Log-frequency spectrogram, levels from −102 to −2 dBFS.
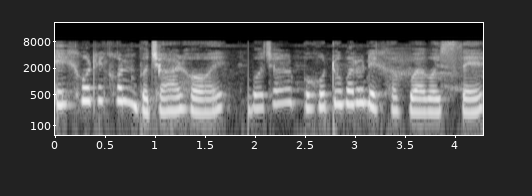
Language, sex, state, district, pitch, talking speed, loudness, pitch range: Assamese, female, Assam, Sonitpur, 250 Hz, 140 wpm, -19 LUFS, 215-310 Hz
